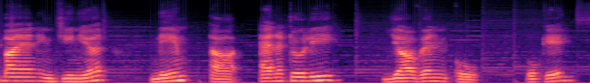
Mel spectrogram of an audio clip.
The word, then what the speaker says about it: Yakovenko: It was launched on 2020, and it was created by an engineer named Anatoly Yakovenko. Okay, Yakovenko. Okay, Yakovenko it is. See, I have to see the pronunciation because I didn't knew did it.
